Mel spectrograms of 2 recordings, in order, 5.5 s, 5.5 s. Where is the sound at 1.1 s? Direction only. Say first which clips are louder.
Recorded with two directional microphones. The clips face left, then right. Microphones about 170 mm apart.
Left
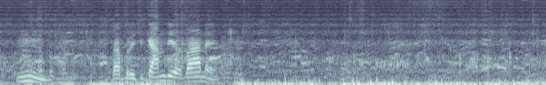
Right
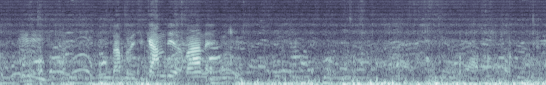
Left 10 dB; 35° left (ahead or behind).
